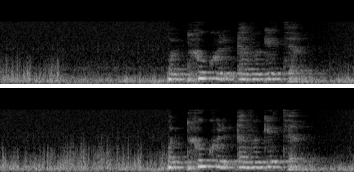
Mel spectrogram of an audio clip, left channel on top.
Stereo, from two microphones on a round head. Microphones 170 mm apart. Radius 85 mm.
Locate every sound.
1.7 s a man speaking: 50° right (ahead or behind), 0.6 m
